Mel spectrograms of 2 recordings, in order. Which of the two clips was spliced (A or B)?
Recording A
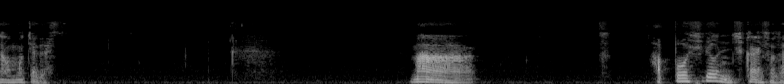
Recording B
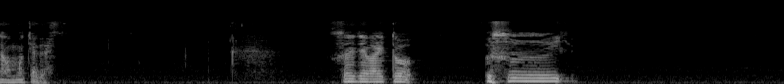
B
